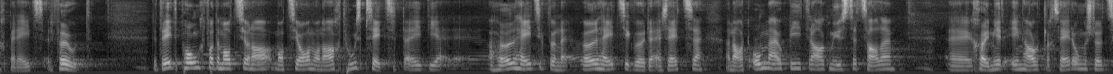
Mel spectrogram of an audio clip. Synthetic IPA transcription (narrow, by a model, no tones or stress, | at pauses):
əχb̥ɛɾɛɪt͡sɛɾfɵlt | d̥əd̥ɾɪtpʰʊŋktfɔdəmɔt͡sjoːnʋonɑχthuːspsɪt͡sədɛ̰d̥i | ɦøːlɦɛɪt͡sɪk̚t͡sʊɾnəøːlɦɛɪt͡sɪɡ̥ʋøɾdəʔɛ̰ɾsɛt͡sə | ənɑːɾtʊmvælt̚b̥iːt̪ɾɑ̰ːɡ̥myəstət͡sɑlə | χœʏmiːɾɪnɦɑltləχseːɾʊŋəʃtɵt͡s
